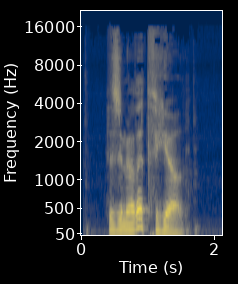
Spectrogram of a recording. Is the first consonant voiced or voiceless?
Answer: voiceless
